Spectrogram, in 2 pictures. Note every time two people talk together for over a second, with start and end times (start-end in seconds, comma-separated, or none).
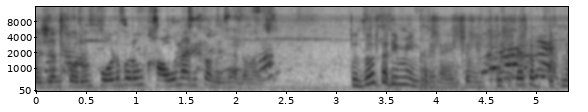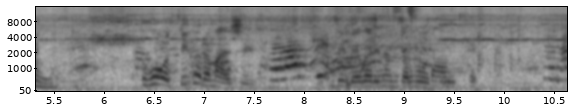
none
